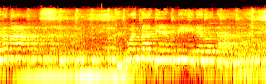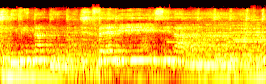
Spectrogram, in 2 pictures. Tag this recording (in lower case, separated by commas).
music, male singing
